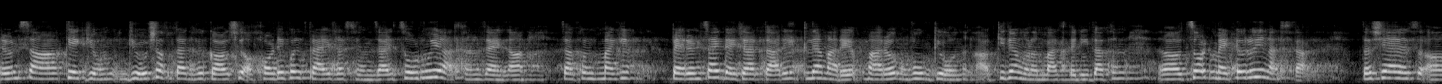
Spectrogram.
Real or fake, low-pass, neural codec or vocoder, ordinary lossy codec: fake; none; codec, 16 kHz, 4.8 kbps, FACodec; none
